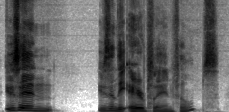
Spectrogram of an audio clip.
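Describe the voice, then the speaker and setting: A man hosting a podcast in casual chat, relaxed, laughing a lot and chiming in with quick agreement. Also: on the high side, no room sound, clean studio sound. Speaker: podcast host.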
